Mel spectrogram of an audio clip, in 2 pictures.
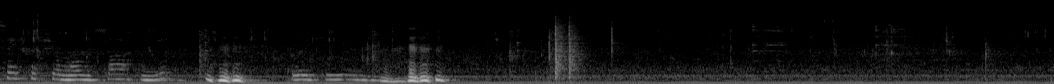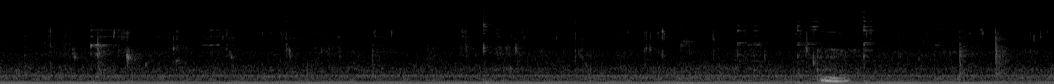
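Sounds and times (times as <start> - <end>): steady low hum: 0.0 - 21.0
person chewing: 6.0 - 21.0.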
